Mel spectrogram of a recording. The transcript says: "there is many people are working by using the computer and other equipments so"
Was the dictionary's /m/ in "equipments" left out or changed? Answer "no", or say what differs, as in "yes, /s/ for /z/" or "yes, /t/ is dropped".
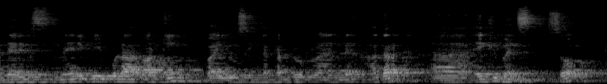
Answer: yes, /m/ is dropped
